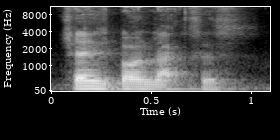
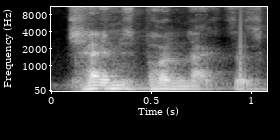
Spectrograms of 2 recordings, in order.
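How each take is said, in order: First: Said in the usual way. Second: James Bond actors dragged out slowly as a teasing prompt; slow quizmaster drawl; slow, drawn-out prompt. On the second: Shown as a demonstration. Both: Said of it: "Come on, folks".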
